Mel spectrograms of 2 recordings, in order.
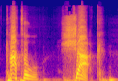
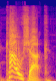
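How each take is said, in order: First: The T in the middle is clearly pronounced. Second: The T in the middle is dropped.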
